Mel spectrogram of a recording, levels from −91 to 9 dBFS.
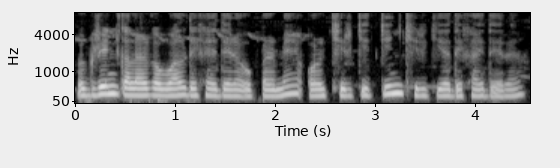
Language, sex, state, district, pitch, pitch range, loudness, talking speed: Hindi, female, Arunachal Pradesh, Papum Pare, 175 Hz, 170-185 Hz, -17 LUFS, 235 wpm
